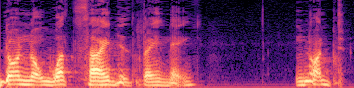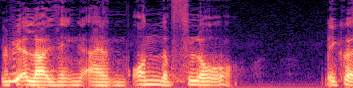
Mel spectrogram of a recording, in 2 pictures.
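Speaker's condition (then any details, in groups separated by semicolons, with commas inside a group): Spastic paraplegia with essential tremor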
